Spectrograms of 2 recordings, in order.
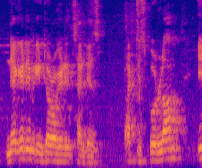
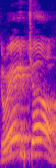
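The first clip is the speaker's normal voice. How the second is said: excited praise; 6 semitones higher, 4 dB louder than usual. Real, not acted. Teacher praising a child's good score, excited.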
